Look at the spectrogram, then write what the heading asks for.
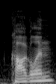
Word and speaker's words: Coughlin: So instead of saying something like, they could say animator and comedian, Coughlin. Am I pronouncing it right? Yeah, Coughlin. You got it right.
